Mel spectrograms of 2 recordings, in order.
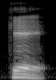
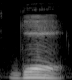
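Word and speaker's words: ခဲ့: review the past tense particle is pronounced gay or gay depending on the tone that precedes it it's placed right after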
